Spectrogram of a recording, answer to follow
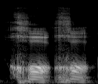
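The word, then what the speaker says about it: خ: গ ঠিক আছে গন তারপর খ একদম একদম কন্ঠনাল শেষ থেকে উচ্চারণটা করবেন ঠিক আছে খ।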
